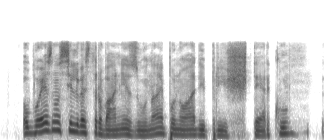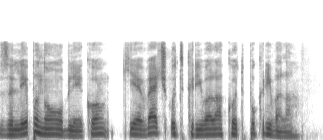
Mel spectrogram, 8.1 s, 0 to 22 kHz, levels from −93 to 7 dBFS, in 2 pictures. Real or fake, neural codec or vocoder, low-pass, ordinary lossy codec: fake; codec, 16 kHz, 8 kbps, FreqCodec, smaller model; 7.2 kHz; none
